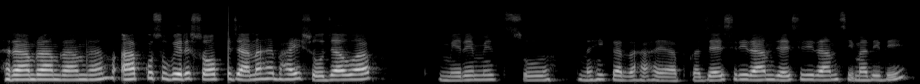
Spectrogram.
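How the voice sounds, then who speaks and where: Speaking a little slowly in a warm, mid-range voice with fairly even intonation, this woman is a folk singer from Awadh, India, hosting a relaxed live stream. Her Hindi has an Awadhi flavor, and she reads out viewers' comments, laughing frequently and trading devotional greetings.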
